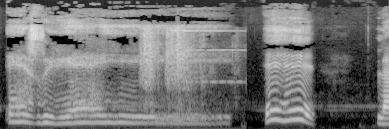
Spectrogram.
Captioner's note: money sounds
